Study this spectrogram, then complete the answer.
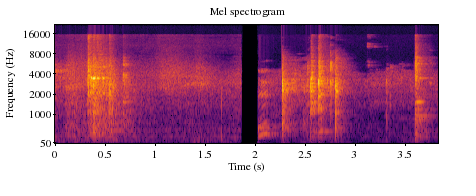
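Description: Metal pots and utensils clatter and clink as marinated chicken is put into a pressure cooker in a home kitchen, with scattered knocks and scrapes, one short pause, and a few sharper metallic taps near the end.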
